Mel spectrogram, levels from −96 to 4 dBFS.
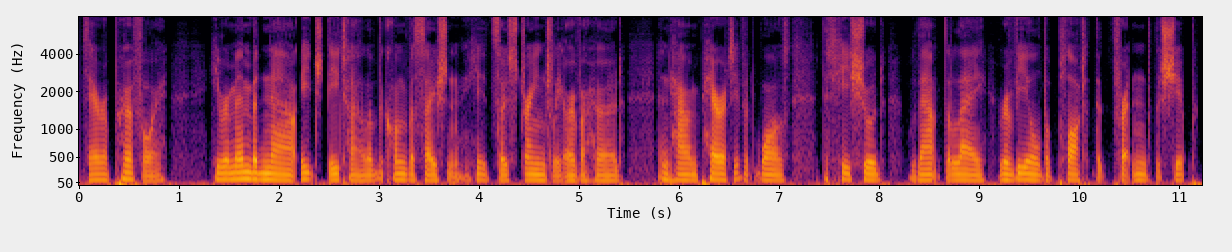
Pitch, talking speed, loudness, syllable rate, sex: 100 Hz, 170 wpm, -21 LUFS, 5.6 syllables/s, male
